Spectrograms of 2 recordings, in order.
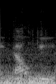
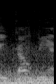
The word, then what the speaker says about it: Itaubim: Não é Itatim, não, Itaubim, viu, gente? Lá é Itaubim, aqui é Itatim. É quase idêntico, né? A gente às vezes até pronuncia errado, se não presta atenção, né?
